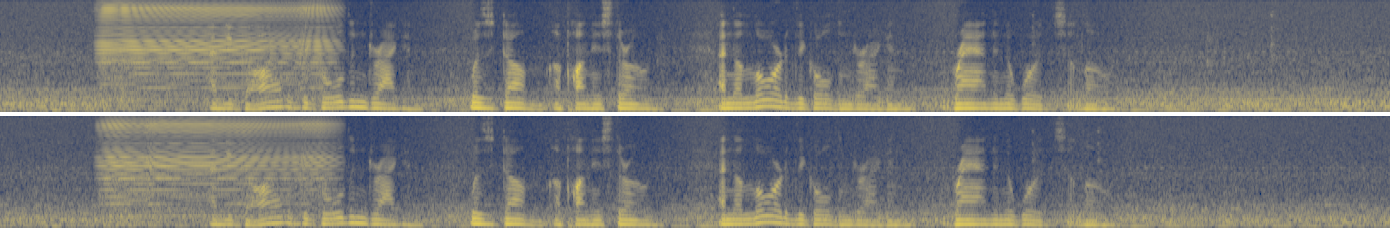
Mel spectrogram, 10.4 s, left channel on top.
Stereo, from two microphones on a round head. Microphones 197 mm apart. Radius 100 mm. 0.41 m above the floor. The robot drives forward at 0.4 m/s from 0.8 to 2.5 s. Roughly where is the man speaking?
Left.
